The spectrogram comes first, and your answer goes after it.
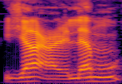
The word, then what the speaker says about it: يعلم: حرکات لمبا کریں گے۔ یعلم لمبا بالکل نہیں کرنا، عین کو تلفظ سے پڑھنا ہے۔ اذا بعثر، بعثر سا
